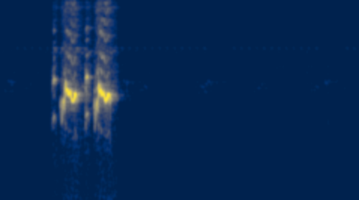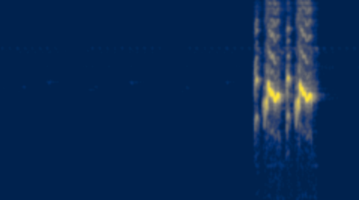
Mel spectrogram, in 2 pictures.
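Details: Lure call of a sooty-headed bulbul, played to attract birds for trapping. Two quick pairs of chirpy, bubbling notes sit about five seconds apart, with silence in between.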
